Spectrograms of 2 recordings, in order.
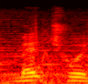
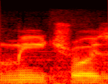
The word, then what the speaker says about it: Metroid: With Metroid, it's only one E, so it's only a short E sounding. Yeah, because it's like a fusion of Metro and Droid, so it's Metroid.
